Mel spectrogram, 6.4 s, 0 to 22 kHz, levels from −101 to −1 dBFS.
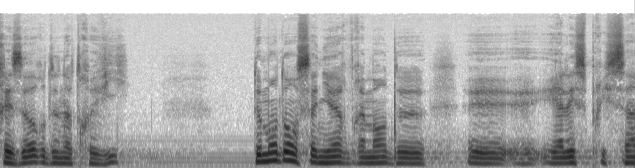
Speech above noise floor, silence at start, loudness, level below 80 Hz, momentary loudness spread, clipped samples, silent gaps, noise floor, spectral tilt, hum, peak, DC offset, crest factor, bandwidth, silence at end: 29 dB; 0 s; -22 LUFS; -56 dBFS; 12 LU; under 0.1%; none; -50 dBFS; -5 dB/octave; none; -6 dBFS; under 0.1%; 16 dB; 15.5 kHz; 0 s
